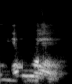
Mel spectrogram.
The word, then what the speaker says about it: Jolo: So, have you been to the Jolo Island? Am I saying it correctly? Holo. It's called Holo.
